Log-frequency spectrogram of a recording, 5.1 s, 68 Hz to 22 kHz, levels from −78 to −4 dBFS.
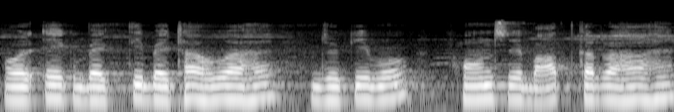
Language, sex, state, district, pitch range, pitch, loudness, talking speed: Hindi, male, Jharkhand, Deoghar, 130-140 Hz, 135 Hz, -15 LUFS, 175 wpm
